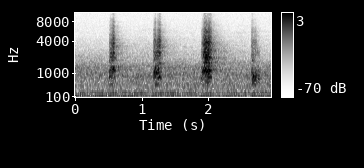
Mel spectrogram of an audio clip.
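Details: Great blue heron at a nest in a rookery of about 50 herons, 100 feet up loblolly pines on Maryland's Eastern Shore, Chesapeake Bay, recorded 20 July 2018 around 5 a.m.: four short, harsh, raspy bursts spaced roughly 0.7 seconds apart.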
